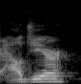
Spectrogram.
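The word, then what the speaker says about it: Allgeier: I never pronounced this guy's last name right, but Tyler Algier, how do you pronounce that? I think that's right, actually. I think you nailed it, Algier.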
